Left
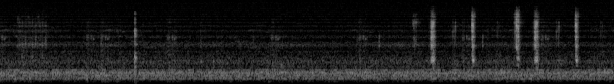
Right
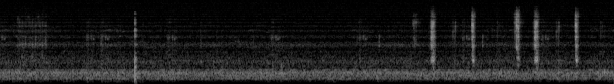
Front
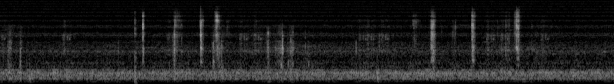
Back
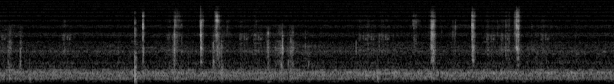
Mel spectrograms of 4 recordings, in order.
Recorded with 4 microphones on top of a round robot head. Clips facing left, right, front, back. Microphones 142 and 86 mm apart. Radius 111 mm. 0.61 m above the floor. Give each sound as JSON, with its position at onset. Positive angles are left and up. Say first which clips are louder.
{"t": 1.3, "sound": "keys jangling", "louder": "right 8 dB, back 8 dB", "azimuth_deg": -140}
